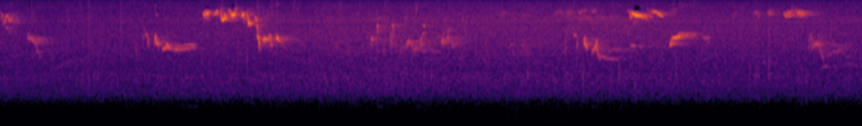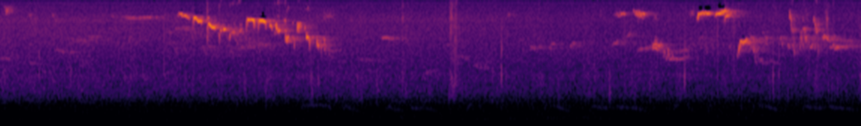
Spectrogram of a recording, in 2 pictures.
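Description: Small songbirds calling, with quick, mostly falling chirps that come in clusters every few seconds, over a steady hiss.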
